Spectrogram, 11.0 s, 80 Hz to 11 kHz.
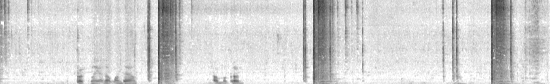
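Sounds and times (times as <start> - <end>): air rifle shots: 3.0 - 3.6, 6.1 - 6.8, 9.8 - 10.3.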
